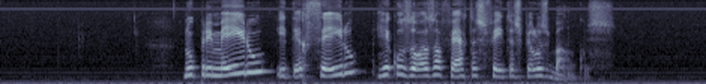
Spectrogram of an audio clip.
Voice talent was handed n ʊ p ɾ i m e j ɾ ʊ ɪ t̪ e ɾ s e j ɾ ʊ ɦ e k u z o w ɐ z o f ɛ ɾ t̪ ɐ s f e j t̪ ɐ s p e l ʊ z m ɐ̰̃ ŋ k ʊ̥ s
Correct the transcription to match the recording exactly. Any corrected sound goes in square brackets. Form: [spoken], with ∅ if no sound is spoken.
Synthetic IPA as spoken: n ʊ p ɾ i m e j ɾ ʊ ɪ t̪ e ɾ s e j ɾ ʊ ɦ e k u z o w ɐ z o f ɛ ɾ t̪ ɐ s f e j t̪ ɐ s p e l ʊ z [b] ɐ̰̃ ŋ k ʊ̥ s

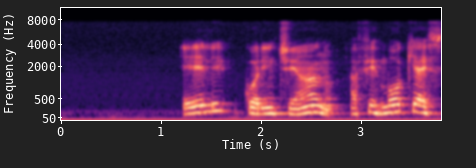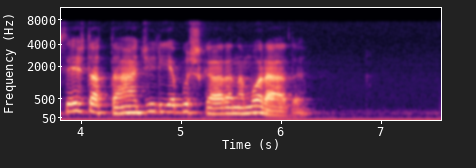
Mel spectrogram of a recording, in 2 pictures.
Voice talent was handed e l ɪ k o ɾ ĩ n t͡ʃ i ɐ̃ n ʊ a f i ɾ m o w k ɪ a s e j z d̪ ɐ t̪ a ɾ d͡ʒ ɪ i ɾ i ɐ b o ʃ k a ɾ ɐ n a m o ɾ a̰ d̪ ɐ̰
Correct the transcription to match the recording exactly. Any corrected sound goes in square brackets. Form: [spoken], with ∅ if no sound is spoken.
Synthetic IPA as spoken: e l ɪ k o ɾ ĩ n t͡ʃ i ɐ̃ n ʊ a f i ɾ m o w k ɪ a s e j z d̪ ɐ t̪ a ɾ d͡ʒ ɪ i ɾ i ɐ b [u] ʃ k a ɾ ɐ n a m o ɾ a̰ d̪ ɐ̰

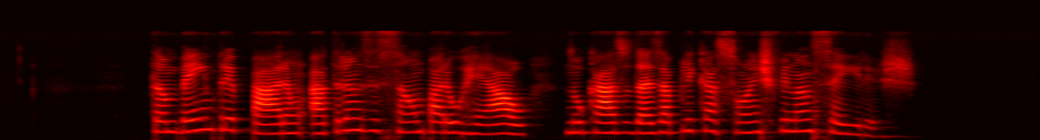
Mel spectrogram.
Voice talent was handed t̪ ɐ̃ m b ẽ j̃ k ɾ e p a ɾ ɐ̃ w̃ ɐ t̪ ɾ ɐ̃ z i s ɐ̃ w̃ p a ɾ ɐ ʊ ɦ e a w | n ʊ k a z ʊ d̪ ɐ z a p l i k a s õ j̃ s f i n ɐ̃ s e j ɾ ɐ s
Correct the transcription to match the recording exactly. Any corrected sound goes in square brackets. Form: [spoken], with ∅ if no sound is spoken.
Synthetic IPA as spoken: t̪ ɐ̃ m b ẽ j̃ [p] ɾ e p a ɾ ɐ̃ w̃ ɐ t̪ ɾ ɐ̃ z i s ɐ̃ w̃ p a ɾ ɐ ʊ ɦ e a w | n ʊ k a z ʊ d̪ ɐ z a p l i k a s õ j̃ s f i n ɐ̃ s e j ɾ ɐ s

